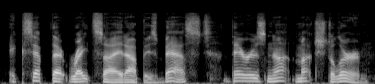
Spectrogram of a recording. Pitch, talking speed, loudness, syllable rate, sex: 120 Hz, 210 wpm, -18 LUFS, 4.3 syllables/s, male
